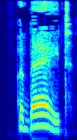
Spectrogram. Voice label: "Abate", English

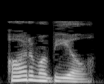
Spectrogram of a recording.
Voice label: "Automobile", English

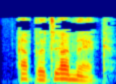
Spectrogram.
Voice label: "Epidemic", English

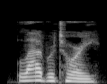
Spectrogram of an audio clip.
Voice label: "Laboratory", English

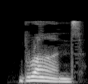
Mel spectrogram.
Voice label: "Bronze", English

